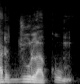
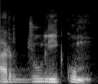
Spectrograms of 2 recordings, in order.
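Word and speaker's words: أرجلكم: Ada dua riwayat yang satunya wa arjulikum. Jadi bukan wa arjulakum tapi wa arjulikum. Dua-duanya sahih.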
